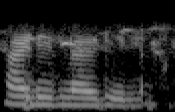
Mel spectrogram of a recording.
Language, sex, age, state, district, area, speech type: Kannada, female, 18-30, Karnataka, Uttara Kannada, rural, conversation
